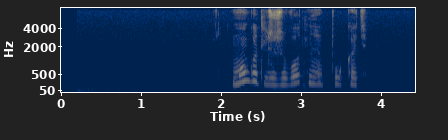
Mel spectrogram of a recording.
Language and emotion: Russian, neutral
